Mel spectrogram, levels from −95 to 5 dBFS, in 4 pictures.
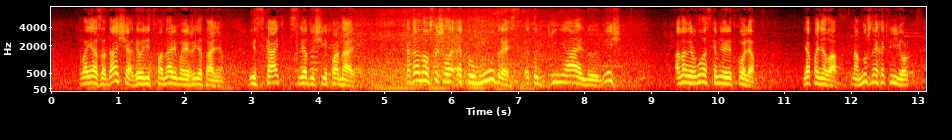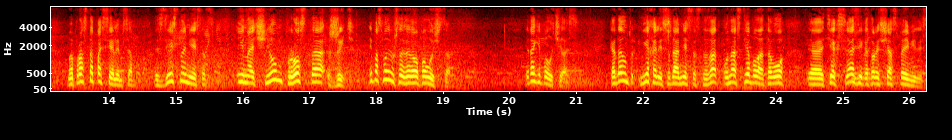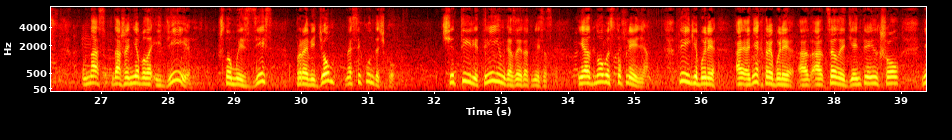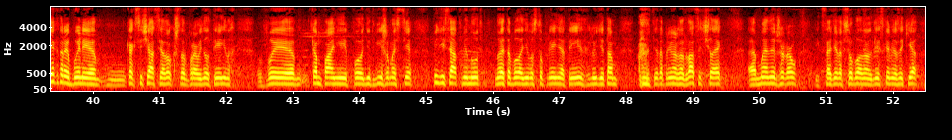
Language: Russian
